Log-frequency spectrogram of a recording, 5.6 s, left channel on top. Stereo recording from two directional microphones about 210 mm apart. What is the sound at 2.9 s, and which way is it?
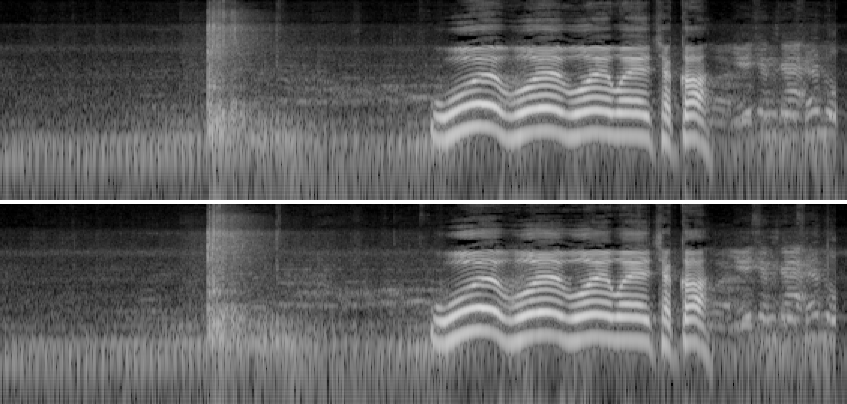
Speech, 5° left (ahead or behind).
